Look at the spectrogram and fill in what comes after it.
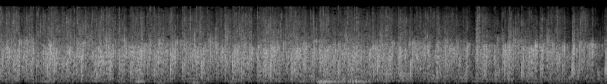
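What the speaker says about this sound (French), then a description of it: "Vous pouvez l'applaudir." A cinema audience applauds the narrator of a documentary film, a dense, steady wash of many hands clapping at full strength for several seconds, close and continuous.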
